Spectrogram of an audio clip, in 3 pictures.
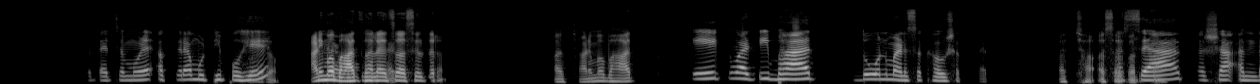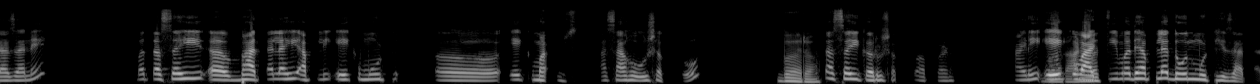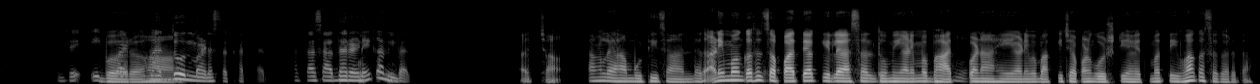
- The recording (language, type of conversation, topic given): Marathi, podcast, स्वयंपाक करताना तुम्ही कुटुंबाला कसे सामील करता?
- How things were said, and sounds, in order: tapping; other background noise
